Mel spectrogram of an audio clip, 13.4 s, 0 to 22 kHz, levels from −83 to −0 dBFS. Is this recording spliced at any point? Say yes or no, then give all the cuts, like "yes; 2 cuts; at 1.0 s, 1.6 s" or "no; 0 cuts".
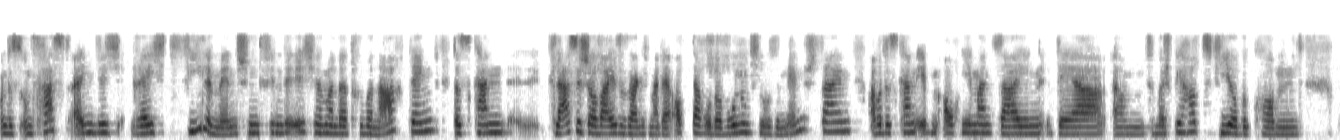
yes; 2 cuts; at 4.5 s, 8.6 s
